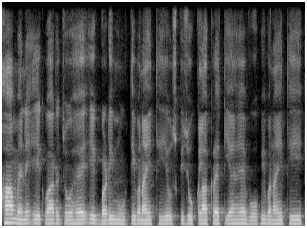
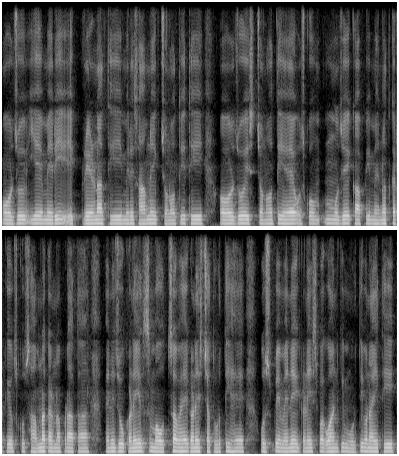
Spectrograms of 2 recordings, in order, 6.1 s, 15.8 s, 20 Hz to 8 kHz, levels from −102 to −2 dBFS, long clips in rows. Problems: background sounds at intervals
